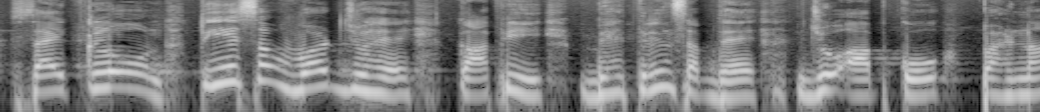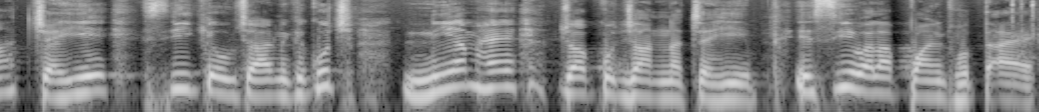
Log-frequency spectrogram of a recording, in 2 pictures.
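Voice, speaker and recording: A man's voice: very high voice, darkish tone. A man teaching an online spoken-English lesson, reading word lists aloud and asking the class rhetorical questions to check they follow. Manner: encouraging, repeats key points.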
